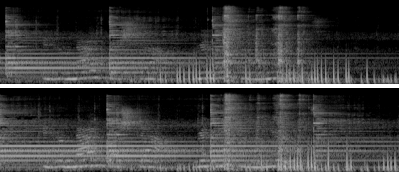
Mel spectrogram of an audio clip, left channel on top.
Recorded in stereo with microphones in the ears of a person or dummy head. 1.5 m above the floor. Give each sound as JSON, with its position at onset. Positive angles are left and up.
{"t": 0.4, "sound": "a woman speaking", "side_deg": -35, "distance_m": 2.5}
{"t": 2.2, "sound": "cutlery clinking", "side_deg": 5, "distance_m": 0.6}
